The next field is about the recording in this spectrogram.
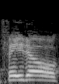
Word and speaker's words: Phaedo: He tied it in with I think it's called Phaedo, not F-I-D-O, but P-H-A-E-D-O, which I think is something about the, Phaedo, okay, the last, I use the Greek pronunciation.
